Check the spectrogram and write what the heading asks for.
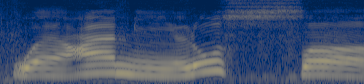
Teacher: Wa amilus ada alif lam syamsiyah karena ada alif lam ketemu sama huruf syamsiyah yaitu shad. Cara bacanya langsung masukkan ke huruf shad. Jadi alif lam gak dibaca. Jadi jangan dipanjangin dulu wa amilu ya, di lu ya.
